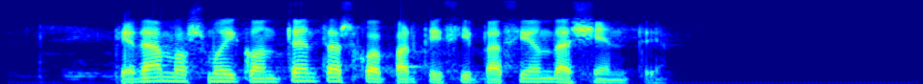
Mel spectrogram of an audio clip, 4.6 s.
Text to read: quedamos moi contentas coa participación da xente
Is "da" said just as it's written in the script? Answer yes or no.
yes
